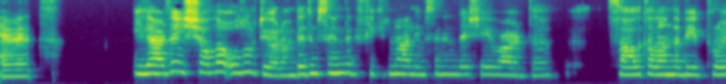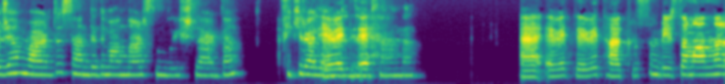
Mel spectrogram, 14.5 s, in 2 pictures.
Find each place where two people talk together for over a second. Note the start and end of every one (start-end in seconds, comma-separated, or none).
none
